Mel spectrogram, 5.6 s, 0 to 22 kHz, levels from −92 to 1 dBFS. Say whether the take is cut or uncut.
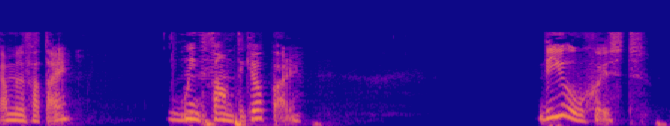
uncut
